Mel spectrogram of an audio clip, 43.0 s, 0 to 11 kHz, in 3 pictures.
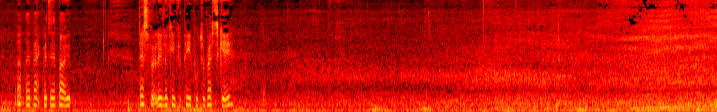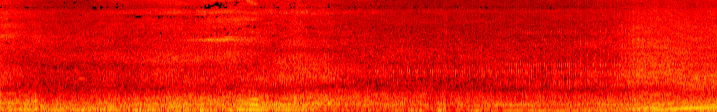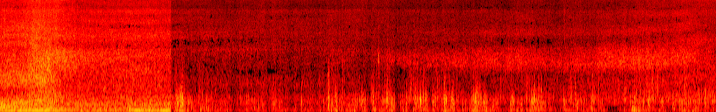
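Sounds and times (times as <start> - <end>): road rumble: 0.0 - 43.0
vehicle engine speeding up: 9.4 - 32.2.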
